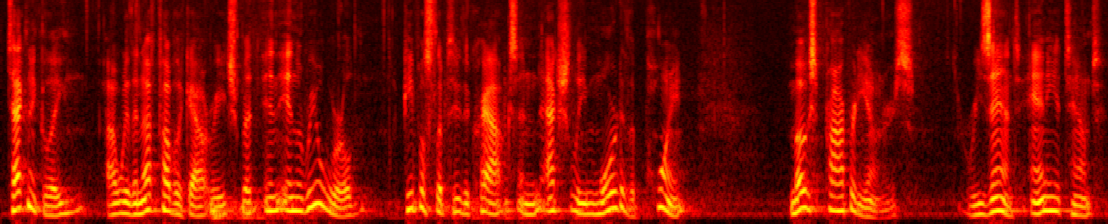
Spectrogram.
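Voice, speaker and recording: Soft-spoken middle-aged man presenting. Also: medium pitch. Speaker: state preservation planner, guest presenter. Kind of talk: prepared presentation. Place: council meeting room.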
